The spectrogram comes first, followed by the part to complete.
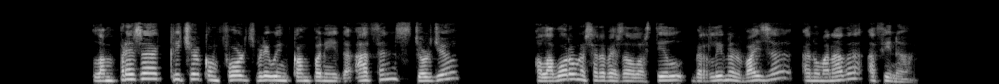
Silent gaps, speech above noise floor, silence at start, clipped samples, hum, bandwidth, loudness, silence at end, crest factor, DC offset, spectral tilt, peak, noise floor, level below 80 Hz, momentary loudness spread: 4.61-5.34 s; over 73 dB; 0.95 s; under 0.1%; none; 7.6 kHz; -18 LUFS; 0.85 s; 18 dB; under 0.1%; -6 dB/octave; -2 dBFS; under -90 dBFS; -58 dBFS; 9 LU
